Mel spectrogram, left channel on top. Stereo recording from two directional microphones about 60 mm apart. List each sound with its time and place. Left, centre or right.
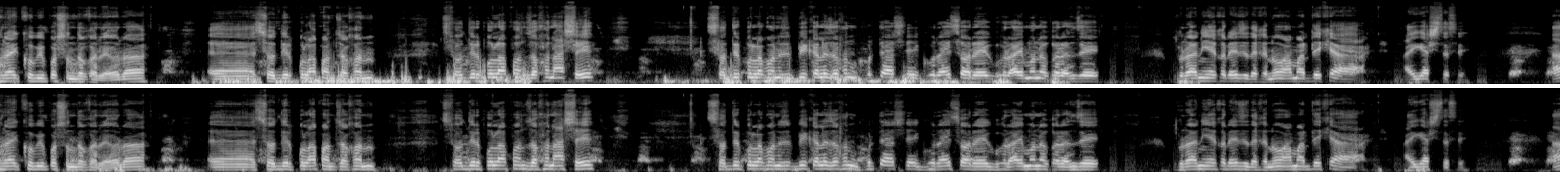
0.0 s speech: centre
2.6 s speech: right
4.1 s speech: right
5.3 s speech: right
6.8 s speech: centre
8.2 s speech: centre
8.8 s speech: centre
10.3 s speech: centre
11.8 s speech: centre
13.1 s speech: centre
15.1 s a sound: centre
